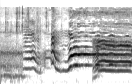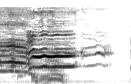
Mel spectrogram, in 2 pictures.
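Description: Two Alaskan Klee Kai, one a puppy, howling together in long held howls, with a short yelp about a second in and a lower grumbling stretch before the howls fade out near the end.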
